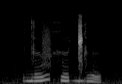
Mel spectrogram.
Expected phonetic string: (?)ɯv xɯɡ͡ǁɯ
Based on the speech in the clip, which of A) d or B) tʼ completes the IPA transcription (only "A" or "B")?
A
